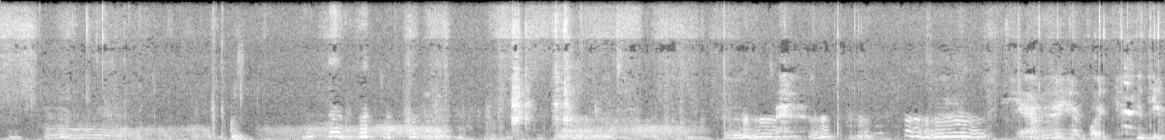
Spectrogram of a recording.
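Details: Puppies from a new foster litter cry in repeated wavering, nasal wails, several overlapping bursts each lasting about a second, over a low rumbling background.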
